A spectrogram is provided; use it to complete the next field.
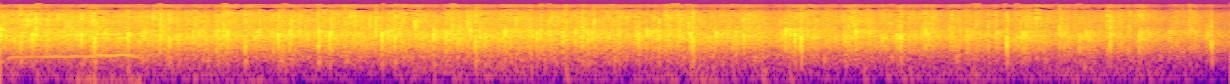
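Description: A crowd applauds steadily for several seconds for a man who has just shared his story, a dense wash of many hands clapping at even loudness, with a brief voice near the start.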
